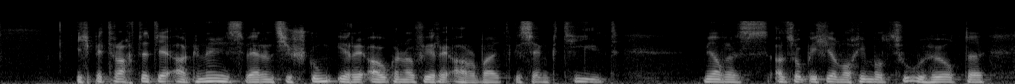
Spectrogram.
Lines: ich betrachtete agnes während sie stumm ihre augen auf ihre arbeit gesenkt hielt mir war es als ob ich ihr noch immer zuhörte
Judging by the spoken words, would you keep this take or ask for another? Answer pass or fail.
fail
